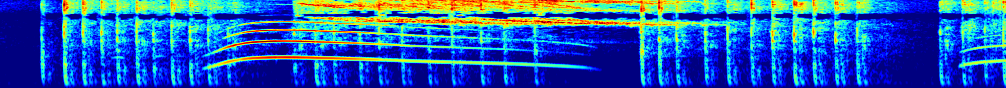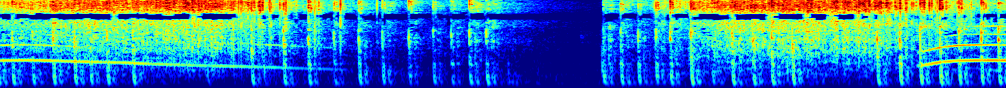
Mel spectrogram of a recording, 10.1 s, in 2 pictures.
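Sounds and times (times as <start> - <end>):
fireworks crackling: 0.0 - 10.0
firework whistle: 1.0 - 3.8, 4.8 - 6.8.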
